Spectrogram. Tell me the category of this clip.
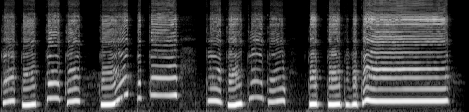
Music > Solo instrument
